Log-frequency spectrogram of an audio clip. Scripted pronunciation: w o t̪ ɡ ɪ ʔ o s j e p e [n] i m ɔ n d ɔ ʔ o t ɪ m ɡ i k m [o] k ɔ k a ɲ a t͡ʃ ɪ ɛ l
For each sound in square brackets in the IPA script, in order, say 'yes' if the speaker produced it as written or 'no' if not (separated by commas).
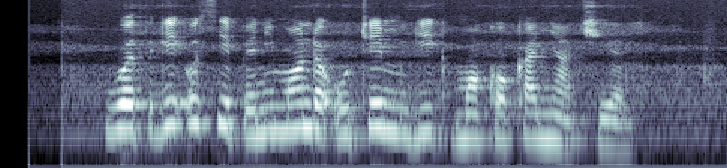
yes, no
